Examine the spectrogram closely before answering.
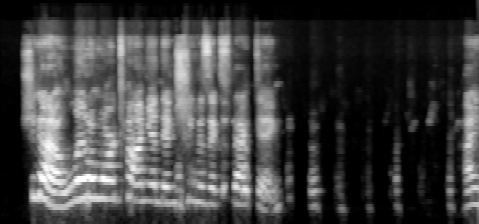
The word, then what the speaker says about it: Tonja: which is Russian for Tanya. And so her mom named her Tanya with a J with a J because Tatiana was spelled with a J.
